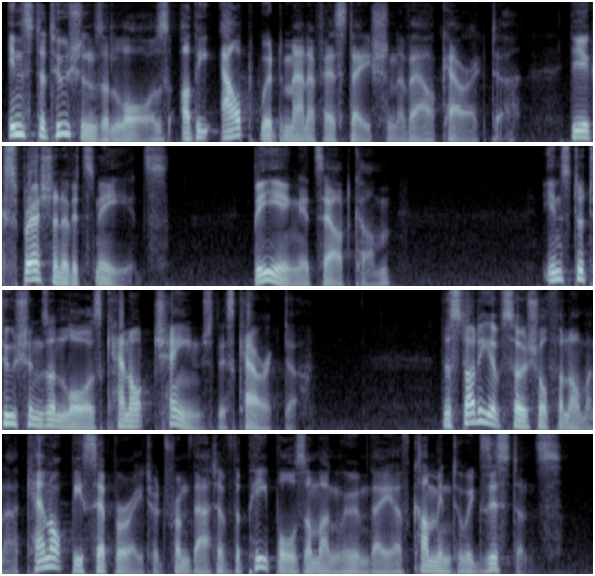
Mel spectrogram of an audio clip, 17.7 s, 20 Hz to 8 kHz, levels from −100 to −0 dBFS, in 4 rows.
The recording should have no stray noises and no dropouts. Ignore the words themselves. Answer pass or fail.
pass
